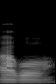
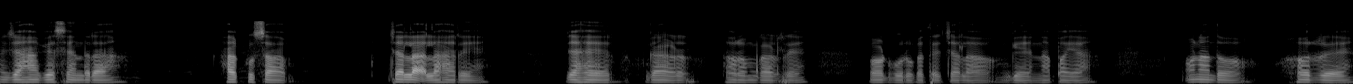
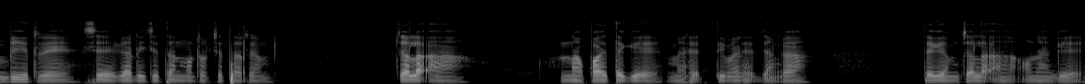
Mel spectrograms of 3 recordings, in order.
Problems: background sounds at intervals, low volume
